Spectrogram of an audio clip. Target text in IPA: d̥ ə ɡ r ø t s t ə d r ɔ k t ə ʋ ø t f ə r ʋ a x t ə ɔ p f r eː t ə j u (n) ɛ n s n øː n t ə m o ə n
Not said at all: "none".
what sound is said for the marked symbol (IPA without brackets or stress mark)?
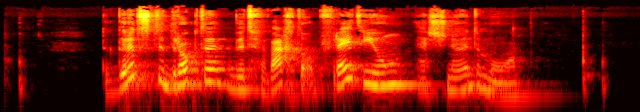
ŋ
